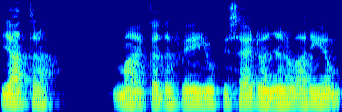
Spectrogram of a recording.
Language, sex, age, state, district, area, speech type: Sindhi, female, 60+, Gujarat, Surat, urban, spontaneous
